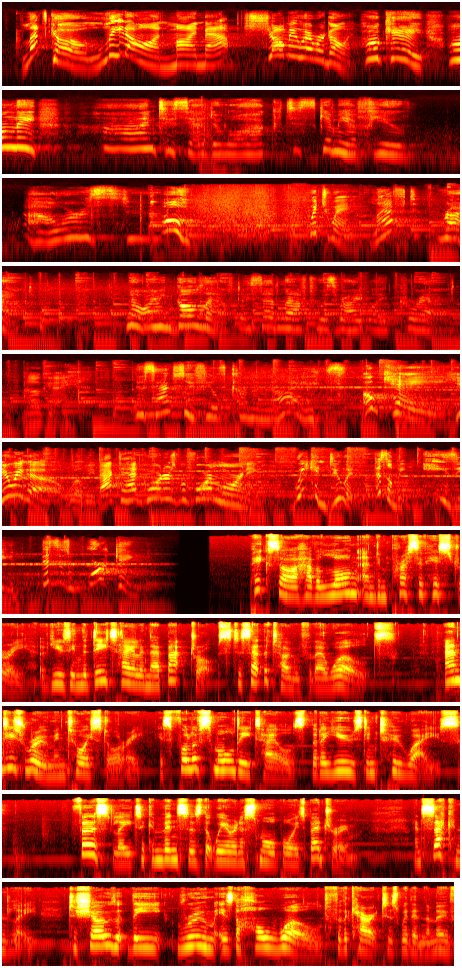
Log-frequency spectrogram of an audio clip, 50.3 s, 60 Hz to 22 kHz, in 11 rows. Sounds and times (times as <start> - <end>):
Music: 10.6 - 29.3, 30.6 - 50.3
Speech: 30.0 - 41.2.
